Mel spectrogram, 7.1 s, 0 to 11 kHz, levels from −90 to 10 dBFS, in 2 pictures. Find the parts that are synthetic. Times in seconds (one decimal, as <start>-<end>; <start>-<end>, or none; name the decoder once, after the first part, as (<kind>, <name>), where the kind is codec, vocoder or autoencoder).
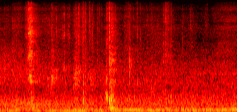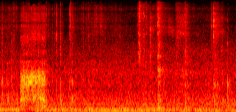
5.8-6.6 (vocoder, BigVGAN v2)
